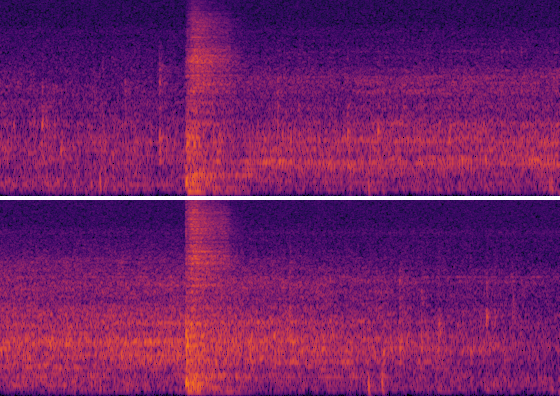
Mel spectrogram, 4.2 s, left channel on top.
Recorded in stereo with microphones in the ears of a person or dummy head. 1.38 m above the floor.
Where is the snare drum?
55° right (ahead or behind), 1.7 m.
